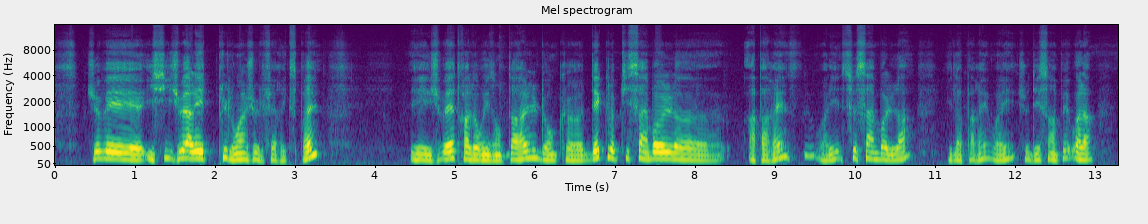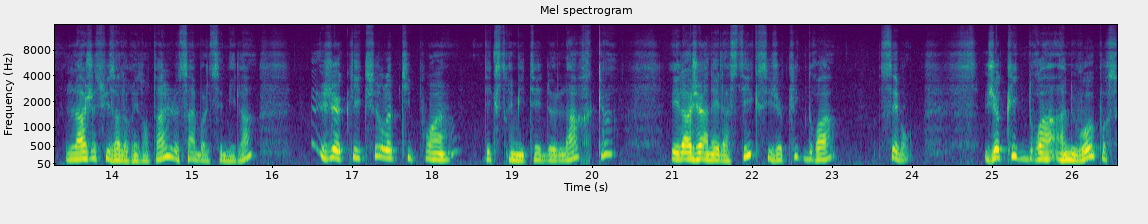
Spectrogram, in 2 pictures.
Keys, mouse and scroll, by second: 2.6 click, 13.0 click, 19.9 click, 22.6 middle click.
